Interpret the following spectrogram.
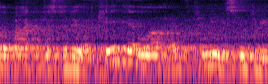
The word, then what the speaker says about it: Kdenlive: I want to try to use that with Kdenlive, Kdenlive. It's a whole extra syllable in there that I'm not used to.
